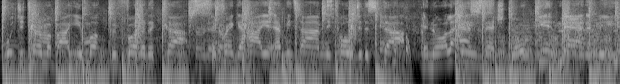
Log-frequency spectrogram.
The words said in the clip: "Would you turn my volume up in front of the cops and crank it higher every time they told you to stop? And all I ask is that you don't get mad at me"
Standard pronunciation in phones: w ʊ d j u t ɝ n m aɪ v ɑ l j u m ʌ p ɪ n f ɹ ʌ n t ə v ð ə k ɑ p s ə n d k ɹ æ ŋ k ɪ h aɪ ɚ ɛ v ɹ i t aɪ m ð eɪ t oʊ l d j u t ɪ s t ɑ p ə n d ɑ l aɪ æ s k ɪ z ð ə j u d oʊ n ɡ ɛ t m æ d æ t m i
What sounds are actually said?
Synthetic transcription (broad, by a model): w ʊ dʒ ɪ t ɝ n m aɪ b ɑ j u m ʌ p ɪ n f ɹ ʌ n ə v ð ə k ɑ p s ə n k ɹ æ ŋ k ɪ h aɪ ɚ ɛ v ɹ i t aɪ m ð eɪ t oʊ l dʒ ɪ t ɪ s t ɑ p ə n ɑ l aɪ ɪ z ð ə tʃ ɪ d oʊ n ɡ ɛ t m æ d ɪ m i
